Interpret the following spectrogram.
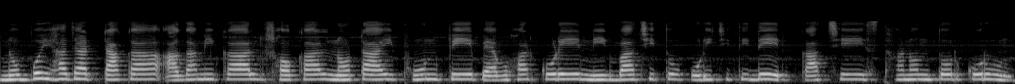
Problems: constant background noise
